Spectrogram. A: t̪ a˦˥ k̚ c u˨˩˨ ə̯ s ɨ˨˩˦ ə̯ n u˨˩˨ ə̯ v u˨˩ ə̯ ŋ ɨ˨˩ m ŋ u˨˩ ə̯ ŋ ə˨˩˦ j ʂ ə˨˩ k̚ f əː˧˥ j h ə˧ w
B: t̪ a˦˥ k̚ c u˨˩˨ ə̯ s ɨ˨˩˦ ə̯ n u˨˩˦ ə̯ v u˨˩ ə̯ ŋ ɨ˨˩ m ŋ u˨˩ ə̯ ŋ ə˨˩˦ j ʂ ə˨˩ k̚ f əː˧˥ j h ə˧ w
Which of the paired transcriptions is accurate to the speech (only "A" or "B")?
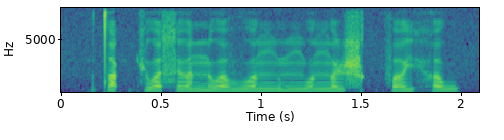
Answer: A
